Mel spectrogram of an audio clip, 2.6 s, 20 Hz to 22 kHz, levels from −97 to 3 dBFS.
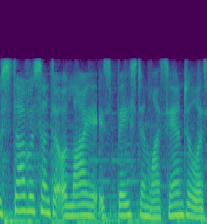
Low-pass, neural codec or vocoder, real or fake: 7.2 kHz; none; real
